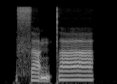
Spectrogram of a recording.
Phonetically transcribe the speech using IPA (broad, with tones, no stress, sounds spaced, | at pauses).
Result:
s a̰˧˨ ŋ t̪ aː˧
